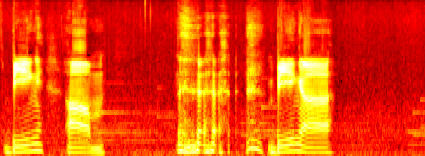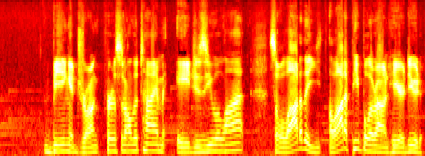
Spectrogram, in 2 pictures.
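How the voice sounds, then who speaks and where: A gaming video creator and streamer in his thirties rambles casually through gameplay commentary, full of slang and exclamations, often saying "dude." His medium-pitched voice sounds pushed and bright.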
